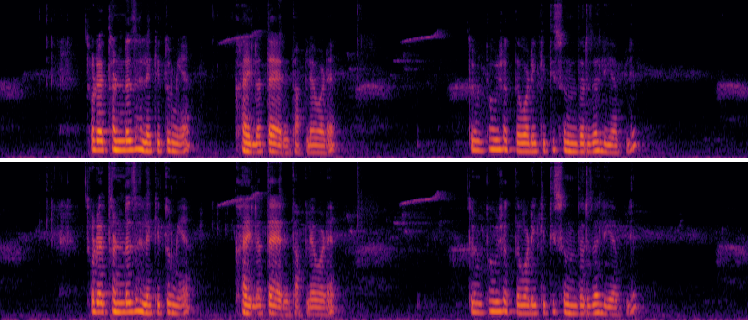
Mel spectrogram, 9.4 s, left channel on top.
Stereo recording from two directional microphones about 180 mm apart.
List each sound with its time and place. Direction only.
1.0 s speech: 35° left (ahead or behind)
5.8 s speech: 35° left (ahead or behind)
